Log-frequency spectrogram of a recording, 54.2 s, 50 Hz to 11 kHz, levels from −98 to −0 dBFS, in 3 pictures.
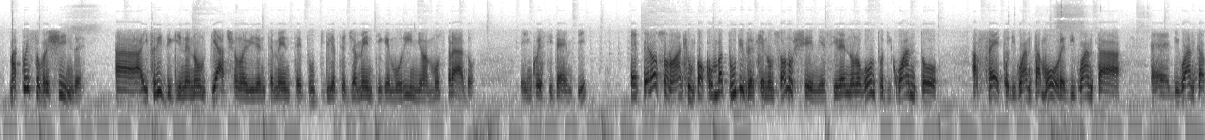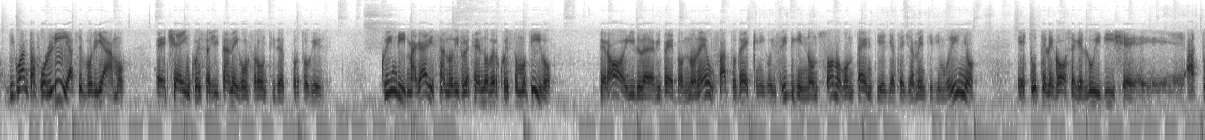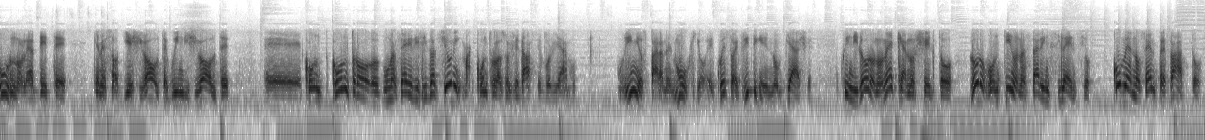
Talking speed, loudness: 155 wpm, -20 LUFS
